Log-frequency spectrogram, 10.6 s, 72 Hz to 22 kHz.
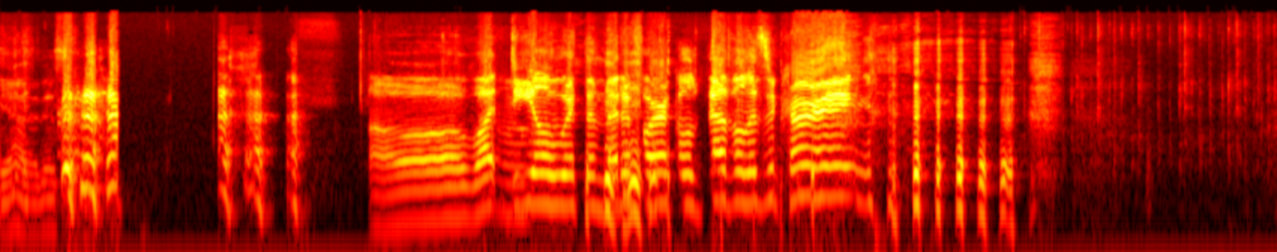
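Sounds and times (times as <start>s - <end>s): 
speech: 0.0s - 1.1s, 1.8s - 2.3s, 4.0s - 8.8s
laughter: 0.4s - 1.0s, 4.7s - 5.8s, 6.6s - 8.7s
typing on a computer keyboard: 8.4s - 10.6s.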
